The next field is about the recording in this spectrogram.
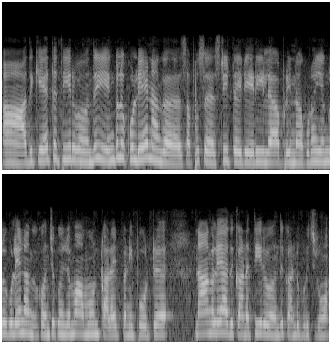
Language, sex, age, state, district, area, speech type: Tamil, female, 30-45, Tamil Nadu, Viluppuram, urban, spontaneous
